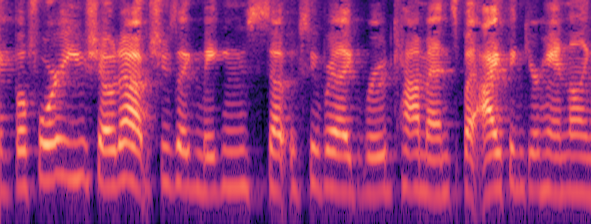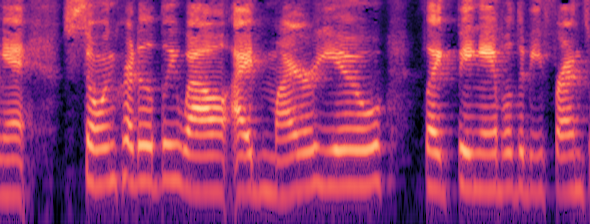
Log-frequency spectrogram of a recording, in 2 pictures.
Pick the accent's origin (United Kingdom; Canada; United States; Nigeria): United Kingdom; yeah, I'm British.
